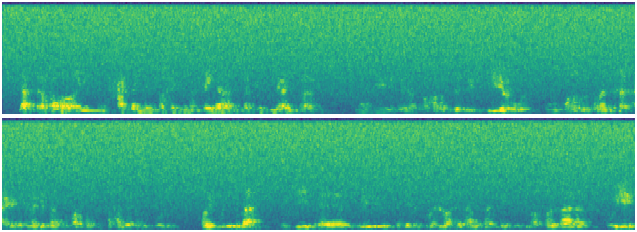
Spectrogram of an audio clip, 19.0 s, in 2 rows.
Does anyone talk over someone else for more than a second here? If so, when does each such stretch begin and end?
none

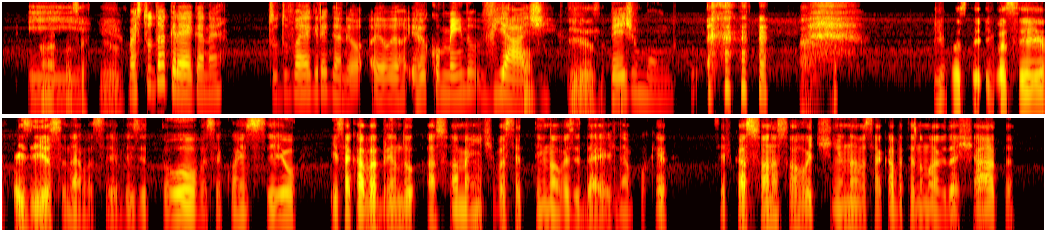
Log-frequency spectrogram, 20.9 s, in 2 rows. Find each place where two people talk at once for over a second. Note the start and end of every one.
none

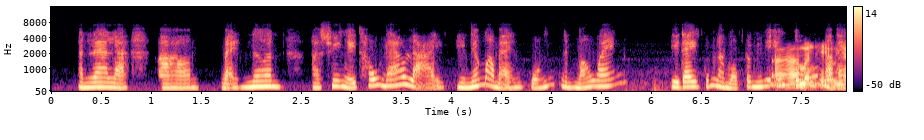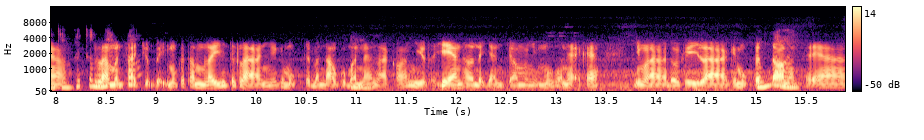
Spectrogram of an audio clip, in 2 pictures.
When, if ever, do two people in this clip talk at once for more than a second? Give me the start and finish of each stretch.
7.2-8.8

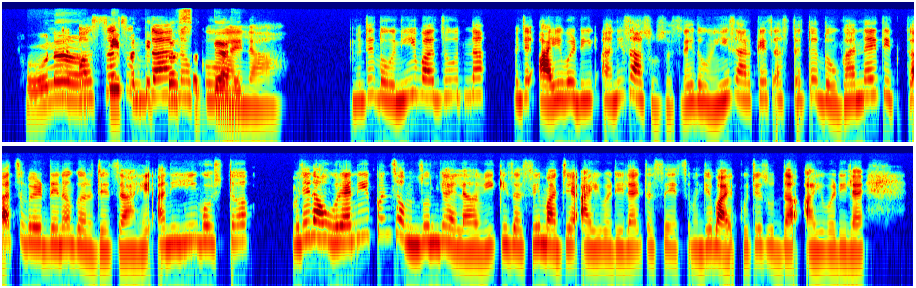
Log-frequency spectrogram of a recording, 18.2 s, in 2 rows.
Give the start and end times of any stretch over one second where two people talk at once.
1.1-2.4

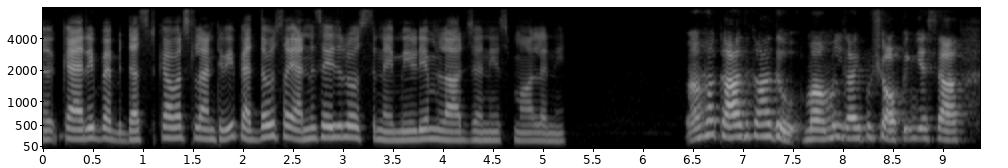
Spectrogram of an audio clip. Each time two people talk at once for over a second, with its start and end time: none

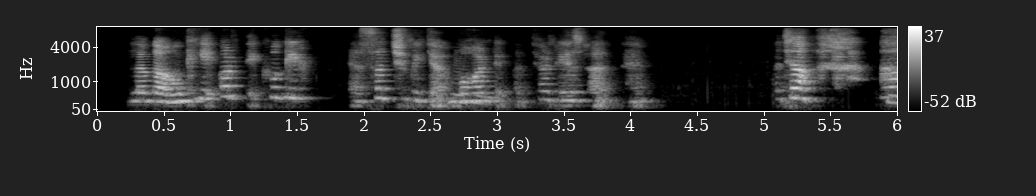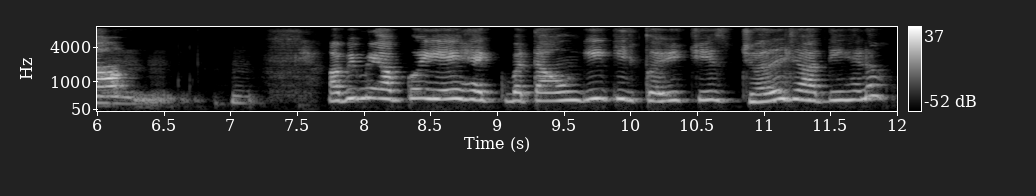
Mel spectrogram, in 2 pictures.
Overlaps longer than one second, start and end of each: none

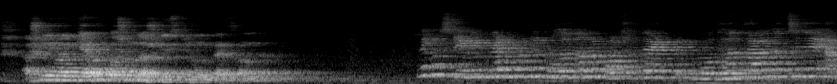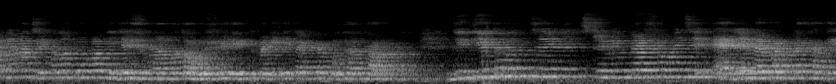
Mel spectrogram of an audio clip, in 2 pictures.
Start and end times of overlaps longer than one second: none

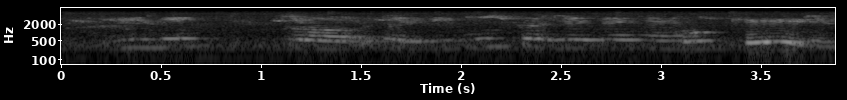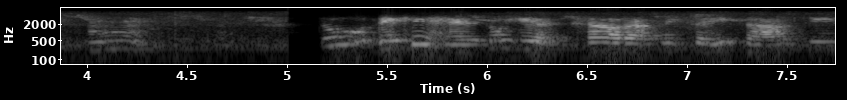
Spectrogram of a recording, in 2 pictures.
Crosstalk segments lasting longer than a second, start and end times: none

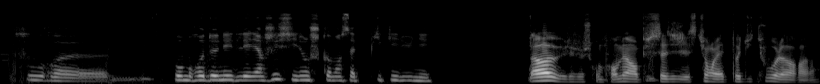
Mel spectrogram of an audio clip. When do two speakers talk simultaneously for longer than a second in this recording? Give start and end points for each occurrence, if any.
none

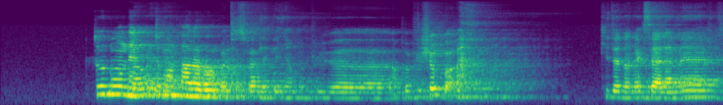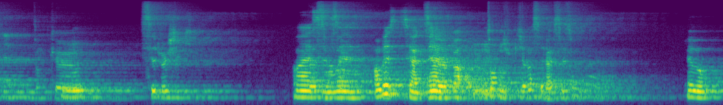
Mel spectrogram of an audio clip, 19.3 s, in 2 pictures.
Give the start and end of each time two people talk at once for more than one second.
1.7-3.1

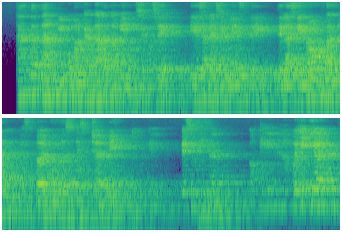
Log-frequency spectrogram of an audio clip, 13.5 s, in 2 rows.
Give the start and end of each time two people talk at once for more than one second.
none

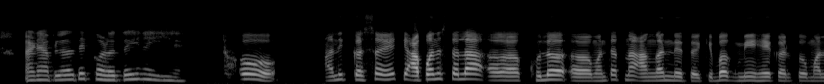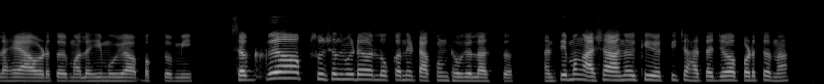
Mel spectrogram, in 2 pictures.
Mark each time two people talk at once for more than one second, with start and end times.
none

